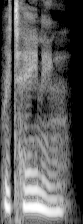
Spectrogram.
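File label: "retaining", US English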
